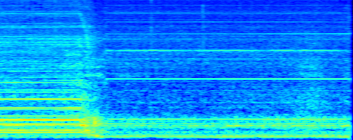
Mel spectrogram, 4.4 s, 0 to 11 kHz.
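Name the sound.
Tronxy X5SA Pro 3D printer moving Z axis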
